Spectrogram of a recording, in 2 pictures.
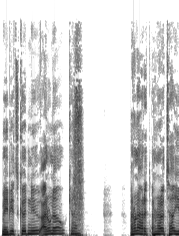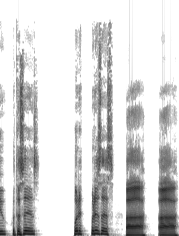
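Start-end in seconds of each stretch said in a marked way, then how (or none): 0.0-5.9 higher, hesitant doctor voice; a nervous doctor breaking news; timid doctor. Acted. Timid doctor delivering a diagnosis. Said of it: "Timid doctor".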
